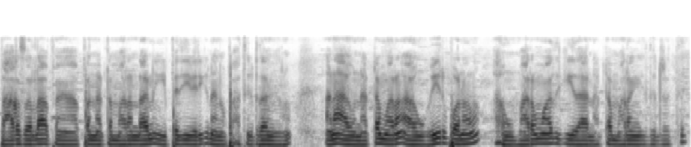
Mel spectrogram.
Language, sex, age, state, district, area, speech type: Tamil, male, 45-60, Tamil Nadu, Tiruvannamalai, rural, spontaneous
